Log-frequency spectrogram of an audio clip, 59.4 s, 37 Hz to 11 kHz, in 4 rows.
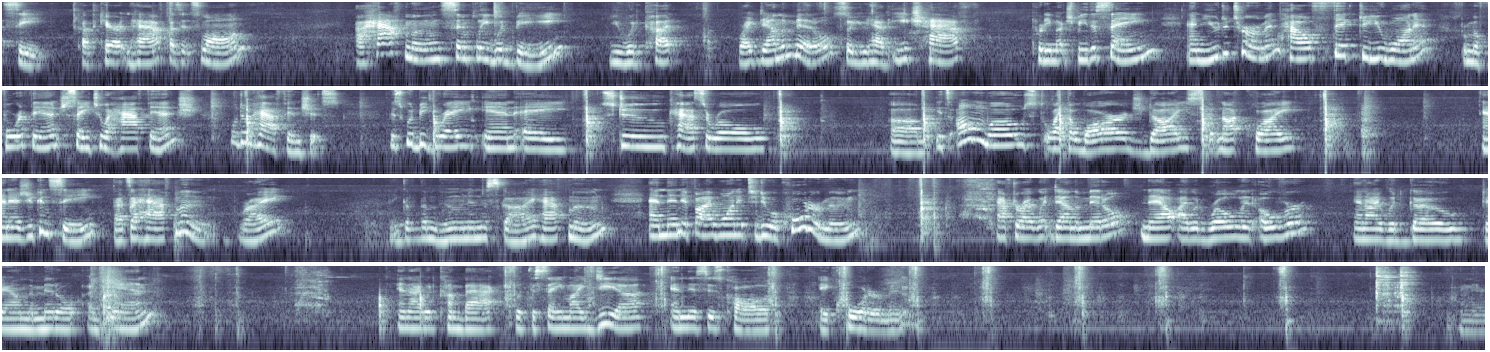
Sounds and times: Speech: 0.0 - 2.5, 3.6 - 6.8, 7.4 - 9.7, 10.3 - 22.6, 23.8 - 27.9, 29.6 - 32.6, 33.6 - 38.4, 39.7 - 46.2, 48.6 - 53.8, 59.0 - 59.4.

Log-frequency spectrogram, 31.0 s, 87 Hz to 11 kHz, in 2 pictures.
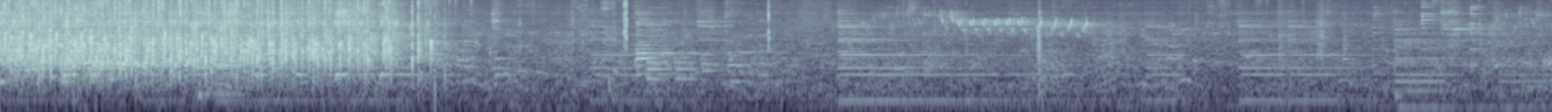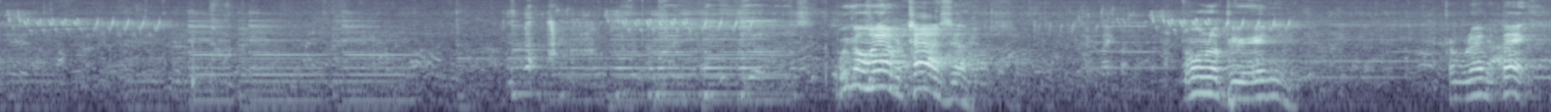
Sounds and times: Music: 1.5 - 23.8, 26.3 - 31.0.

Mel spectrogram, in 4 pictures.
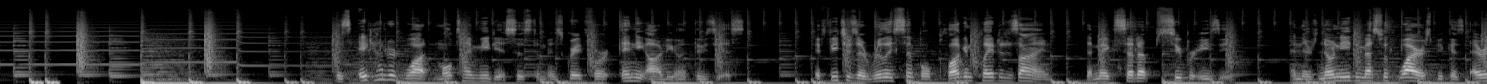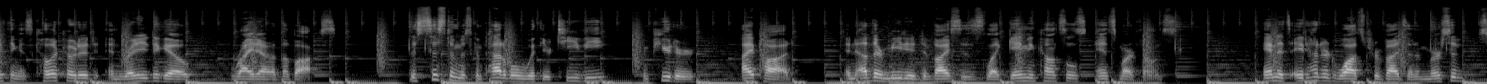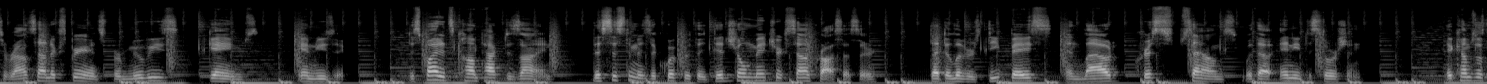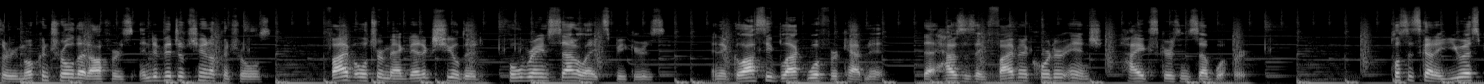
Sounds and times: Music: 0.0 - 59.4
Speech: 3.4 - 7.5, 8.1 - 18.2, 19.0 - 26.7, 27.5 - 33.2, 33.8 - 38.5, 39.1 - 43.4, 44.2 - 57.1, 58.6 - 59.4.

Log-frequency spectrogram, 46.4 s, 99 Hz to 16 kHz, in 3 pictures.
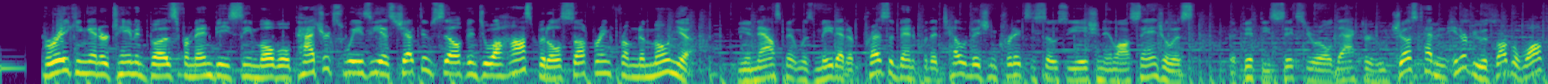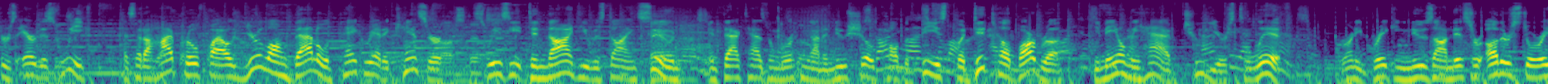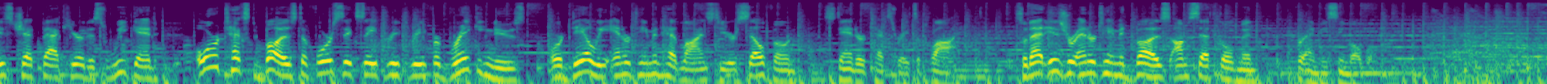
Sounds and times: Music: 0.0 - 46.4
Speech: 0.4 - 44.8.

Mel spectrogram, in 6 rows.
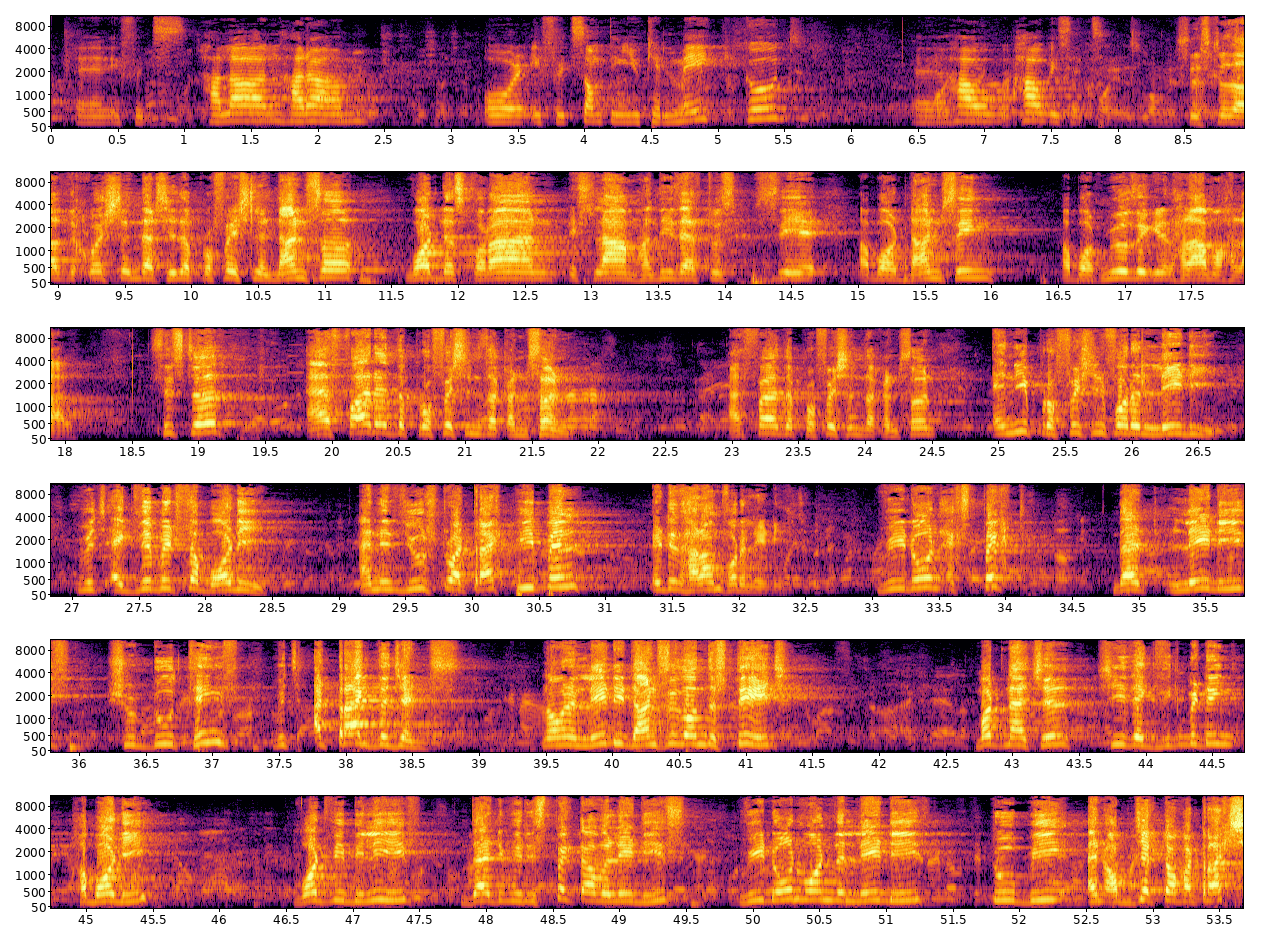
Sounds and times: Speech: 6.4 - 18.1, 18.7 - 53.6.

